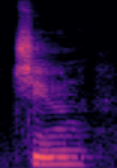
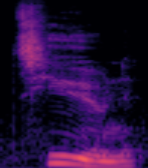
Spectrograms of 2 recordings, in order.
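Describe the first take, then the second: First: It begins with a 'ch' sound. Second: It begins with a 't' plus 'y' sound. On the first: It sounds modern and everyday. "the most common way is a ch sound" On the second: It sounds old-fashioned and posh. "the old-fashioned British way... a t, a y, and an oo, tew"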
